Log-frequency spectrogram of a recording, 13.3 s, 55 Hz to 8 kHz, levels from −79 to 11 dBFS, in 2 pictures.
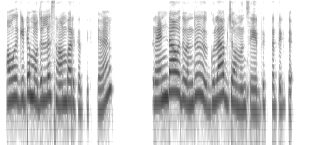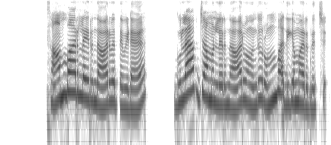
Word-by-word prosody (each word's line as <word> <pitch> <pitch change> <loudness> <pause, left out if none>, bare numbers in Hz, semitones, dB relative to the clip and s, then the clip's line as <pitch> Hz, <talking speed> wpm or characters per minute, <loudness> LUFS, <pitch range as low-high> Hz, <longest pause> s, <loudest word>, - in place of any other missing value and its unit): அவுங்க 265 +3 +1
கிட்ட 265 +3 0
மொதல்ல 250 +3 -1
சாம்பார் 240 +1 -1
கத்துக்கிட்டேன். 190 - -8 1.0
2வது 285 +5 +4
வந்து 235 +7 -2 0.3
குலாப் 265 +2 +1
ஜாமுன் 200 -5 -2
செய்றதுக்கு 190 +3 -6
கத்துக்கிட்டேன். 200 +1 -10 1.8
சாம்பார்ல 295 +6 +4
இருந்த 240 -3 -2
ஆர்வத்த 225 0 -2
விட, 190 0 -1 0.9
குலாப் 310 +8 +5
ஜாமுன்ல 250 -7 +1
இருந்த 210 -1 -4
ஆர்வம் 230 -1 -2
வந்து 215 +6 -4
ரொம்ப 245 +7 +2
அதிகமா 230 +1 -2
இருந்துச்சு. 195 0 -9
235 Hz, 105 wpm, -21 LUFS, 210-270 Hz, 1.8 s, குலாப்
